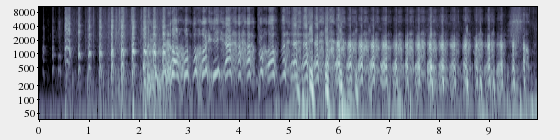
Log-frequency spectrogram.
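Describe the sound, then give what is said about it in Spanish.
A flock of chickens clucks busily and continuously, with rapid overlapping clucks and bursts of cackling filling the whole stretch and no talking. “Las gallinas esperan.”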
